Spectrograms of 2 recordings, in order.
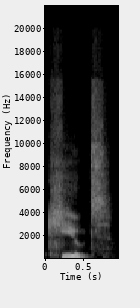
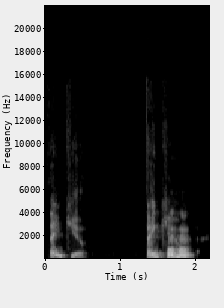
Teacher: Now, this one's a little interesting because it's not technically just a vowel sound. You're actually mixing the consonant Y sound Y with u you. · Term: long u sound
